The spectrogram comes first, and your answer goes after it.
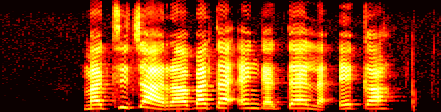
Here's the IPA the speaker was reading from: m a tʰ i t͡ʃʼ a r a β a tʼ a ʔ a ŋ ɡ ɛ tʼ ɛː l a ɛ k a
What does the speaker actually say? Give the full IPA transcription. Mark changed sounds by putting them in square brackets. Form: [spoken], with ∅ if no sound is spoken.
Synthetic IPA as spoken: m a tʰ i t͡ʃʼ a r a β a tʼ a ʔ [ɛ] ŋ ɡ ɛ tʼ [ɛ] l a ɛ k a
